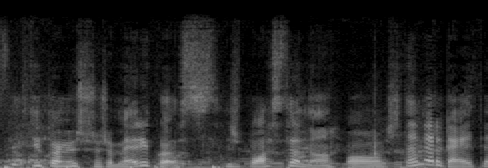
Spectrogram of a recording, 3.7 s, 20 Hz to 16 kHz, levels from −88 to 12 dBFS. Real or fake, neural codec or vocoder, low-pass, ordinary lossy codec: fake; codec, 44.1 kHz, 7.8 kbps, DAC; 14.4 kHz; AAC, 64 kbps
